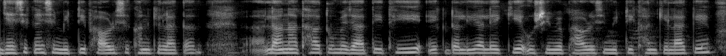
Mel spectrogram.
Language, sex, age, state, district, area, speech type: Hindi, female, 45-60, Uttar Pradesh, Jaunpur, urban, spontaneous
